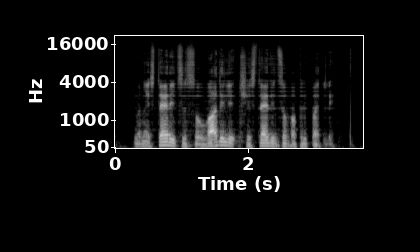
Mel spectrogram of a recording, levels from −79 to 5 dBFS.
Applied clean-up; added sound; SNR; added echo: neural mask model DeepFilterNet 3.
